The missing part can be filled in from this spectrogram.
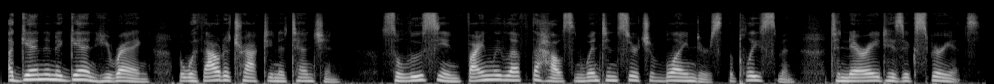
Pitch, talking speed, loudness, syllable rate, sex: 165 Hz, 165 wpm, -19 LUFS, 5.4 syllables/s, female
